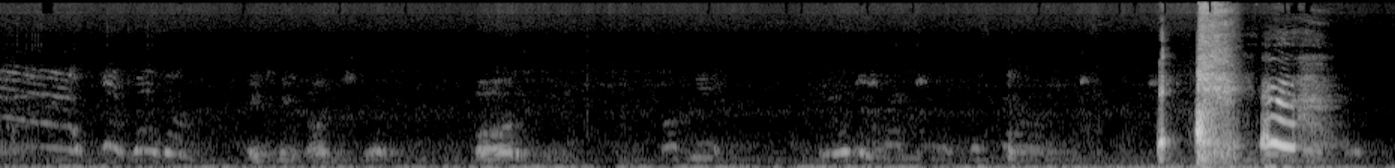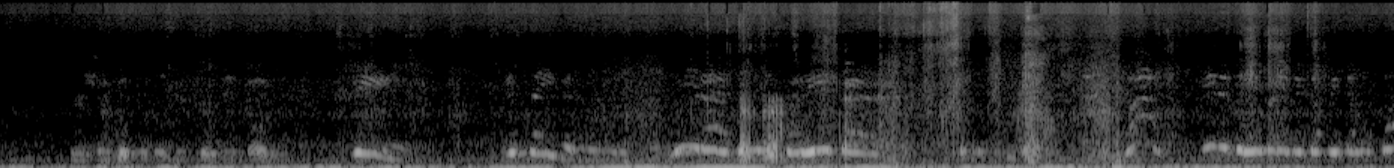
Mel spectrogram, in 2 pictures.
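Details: Girl's single loud, forceful sneeze over quiet talk and a television cartoon playing in the background.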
